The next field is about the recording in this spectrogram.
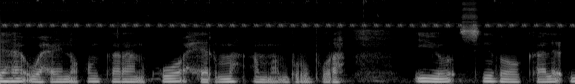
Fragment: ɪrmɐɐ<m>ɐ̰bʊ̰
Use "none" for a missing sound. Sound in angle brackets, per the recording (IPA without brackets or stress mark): m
